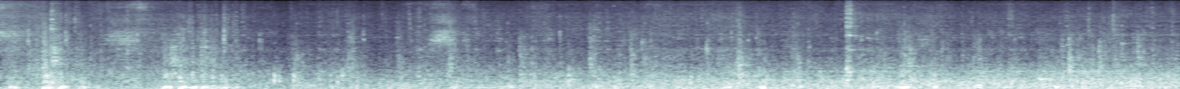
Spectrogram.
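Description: Steel wheels clank and rumble slowly along rails.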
